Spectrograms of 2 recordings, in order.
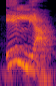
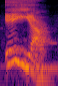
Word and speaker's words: ella: Elia, como se fosse LH. Elia. Eia, como se fosse um I. Eia. Eja. J. Eja. Exa, como se fosse um X.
